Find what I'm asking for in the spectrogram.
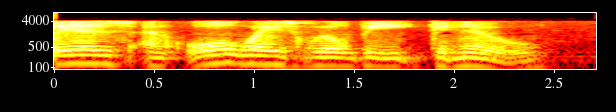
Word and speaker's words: GNU: But when it's the name of our system, the correct pronunciation is GNU. So please pronounce a hard G.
